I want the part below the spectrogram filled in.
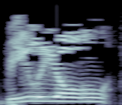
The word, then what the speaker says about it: Belial: So there's a phrase all throughout Scripture, a name, Belial, B-E-L-I-A-L. It has the name of Baal in it, in the form of B-E-L, Bel. Some pronounce it Belial, I say Belial. You say tomato, I say tomato.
